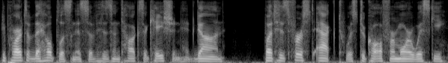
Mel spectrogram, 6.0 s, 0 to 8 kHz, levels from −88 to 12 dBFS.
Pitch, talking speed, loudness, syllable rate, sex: 105 Hz, 200 wpm, -21 LUFS, 5.0 syllables/s, male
